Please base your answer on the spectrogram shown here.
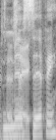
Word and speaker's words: Mississippi: Southern actually when you when you pronounce Mississippi you don't pronounce the other set of s's that's how you know somebody's from there Mississippi I'm from Mississippi oh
